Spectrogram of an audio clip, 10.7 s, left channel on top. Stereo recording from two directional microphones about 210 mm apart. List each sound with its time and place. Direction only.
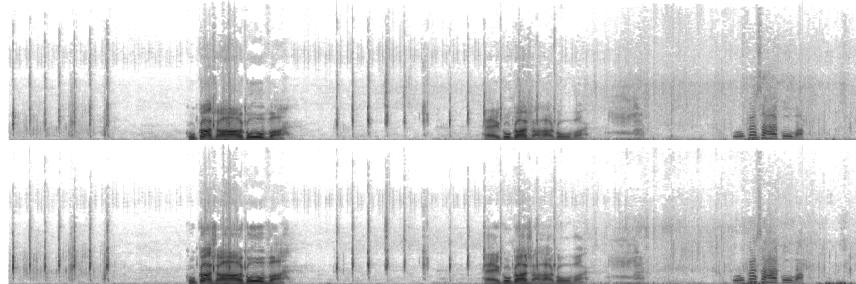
0.1 s a sound: 25° right (ahead or behind)
2.3 s a man's voice: centre (ahead or behind)
4.2 s dog: 40° right (ahead or behind)
6.0 s a man's voice: 5° right (ahead or behind)
7.6 s goat: 30° right (ahead or behind)
9.3 s speech: 35° right (ahead or behind)
9.6 s speech: 20° right (ahead or behind)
